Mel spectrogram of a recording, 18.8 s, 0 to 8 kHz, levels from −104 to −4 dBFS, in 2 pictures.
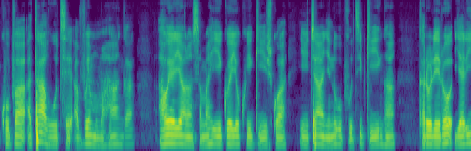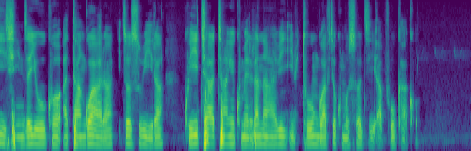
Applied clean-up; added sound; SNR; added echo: none; none; none; none.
